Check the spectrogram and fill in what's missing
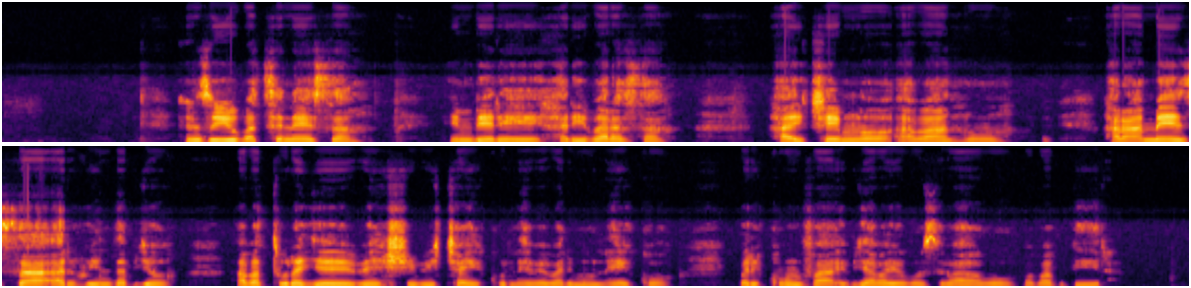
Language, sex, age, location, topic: Kinyarwanda, female, 36-49, Kigali, government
